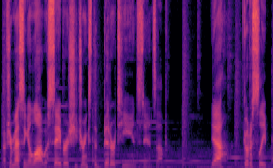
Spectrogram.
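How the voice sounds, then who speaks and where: A man's voice: a little high, lively intonation, normal speed, pushed and bright, faint music behind. A man hosting a game playthrough, reading a visual novel aloud expressively and adding jokey asides. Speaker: gaming video host.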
